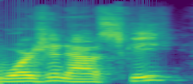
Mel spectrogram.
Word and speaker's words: Wojnarowski: And it used to drive me nuts that they always kind of pronounced your name the way it was spelled as opposed to.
